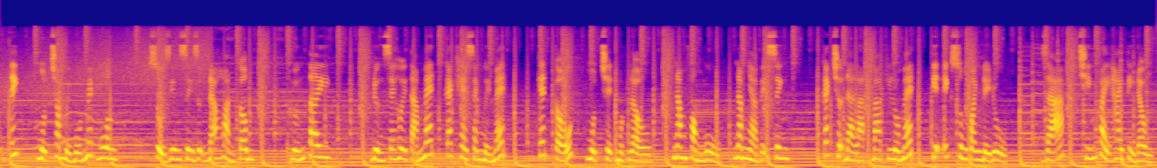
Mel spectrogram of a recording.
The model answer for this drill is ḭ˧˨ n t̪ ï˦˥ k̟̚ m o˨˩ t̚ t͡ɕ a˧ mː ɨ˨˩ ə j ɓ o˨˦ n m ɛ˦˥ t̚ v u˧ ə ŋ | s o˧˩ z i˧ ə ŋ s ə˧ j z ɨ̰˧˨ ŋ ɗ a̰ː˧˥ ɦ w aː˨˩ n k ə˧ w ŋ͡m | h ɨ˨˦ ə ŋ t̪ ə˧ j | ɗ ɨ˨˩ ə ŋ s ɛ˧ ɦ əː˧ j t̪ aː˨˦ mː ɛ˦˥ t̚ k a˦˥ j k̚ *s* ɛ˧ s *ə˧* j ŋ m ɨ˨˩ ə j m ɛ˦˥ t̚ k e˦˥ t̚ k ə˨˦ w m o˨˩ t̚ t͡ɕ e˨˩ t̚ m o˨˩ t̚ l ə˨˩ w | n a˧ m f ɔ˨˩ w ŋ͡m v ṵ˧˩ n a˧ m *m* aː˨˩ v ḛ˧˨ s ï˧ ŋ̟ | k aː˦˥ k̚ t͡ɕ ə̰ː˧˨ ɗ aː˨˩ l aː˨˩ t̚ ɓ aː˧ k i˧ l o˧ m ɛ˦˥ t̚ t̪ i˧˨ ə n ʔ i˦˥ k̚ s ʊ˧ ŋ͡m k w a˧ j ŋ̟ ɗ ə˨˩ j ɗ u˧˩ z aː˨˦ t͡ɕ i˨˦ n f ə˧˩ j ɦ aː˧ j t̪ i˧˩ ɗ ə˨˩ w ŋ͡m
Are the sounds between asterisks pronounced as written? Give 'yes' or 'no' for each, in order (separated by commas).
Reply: no, no, no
